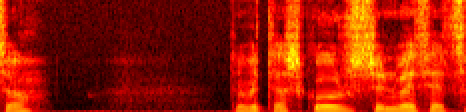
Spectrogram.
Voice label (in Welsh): "sgwrs" Welsh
